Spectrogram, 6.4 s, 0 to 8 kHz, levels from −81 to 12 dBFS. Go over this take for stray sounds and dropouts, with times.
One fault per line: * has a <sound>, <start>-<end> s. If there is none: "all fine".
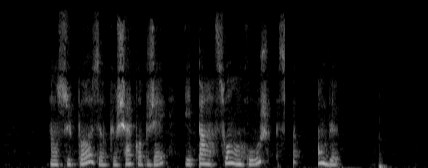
* has a dropout, 4.3-4.4 s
